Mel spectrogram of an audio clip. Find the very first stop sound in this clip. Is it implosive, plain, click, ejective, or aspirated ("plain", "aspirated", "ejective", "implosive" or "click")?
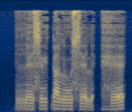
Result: implosive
